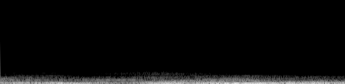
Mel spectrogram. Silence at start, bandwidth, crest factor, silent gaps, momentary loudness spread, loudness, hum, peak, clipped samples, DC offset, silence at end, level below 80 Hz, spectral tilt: 0 s; 0.5 kHz; 14 dB; none; 10 LU; -28 LUFS; none; -4 dBFS; under 0.1%; under 0.1%; 0 s; -20 dBFS; -15.5 dB/octave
